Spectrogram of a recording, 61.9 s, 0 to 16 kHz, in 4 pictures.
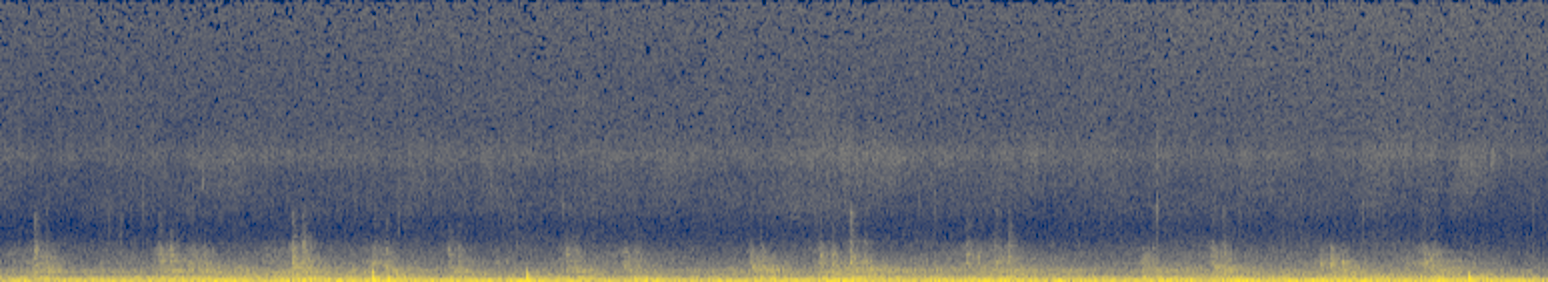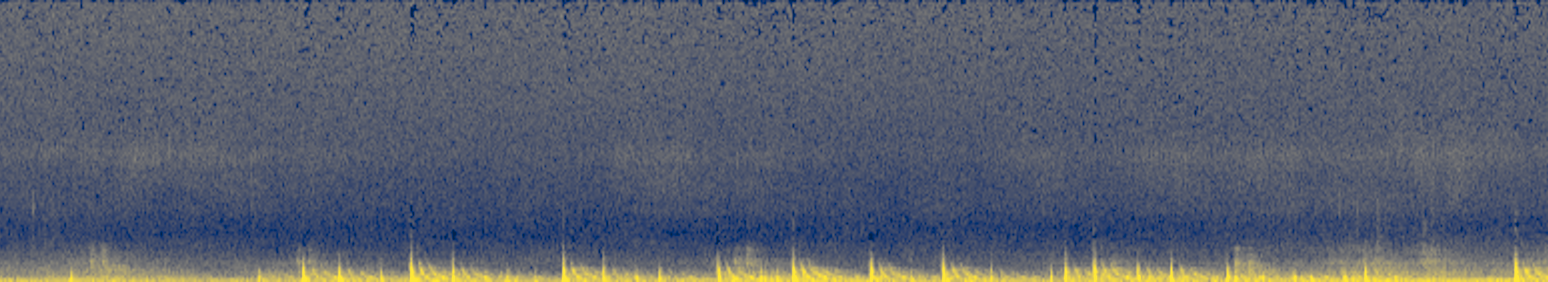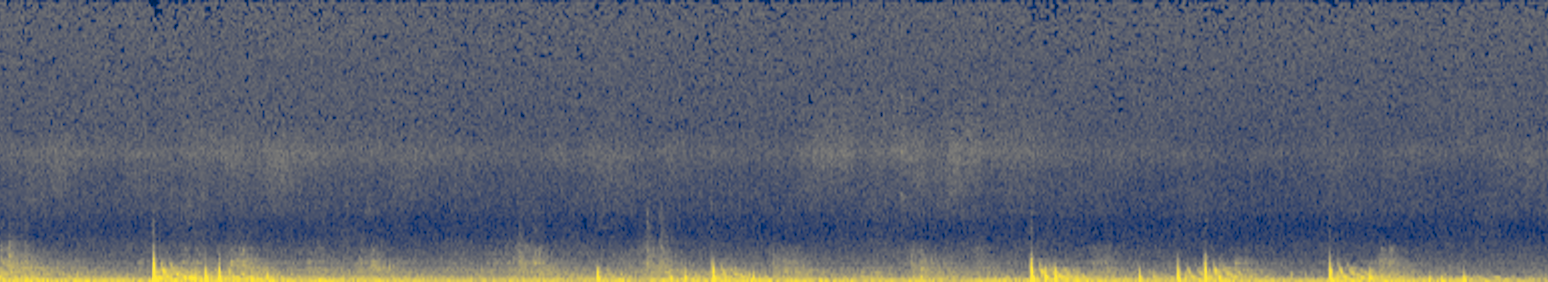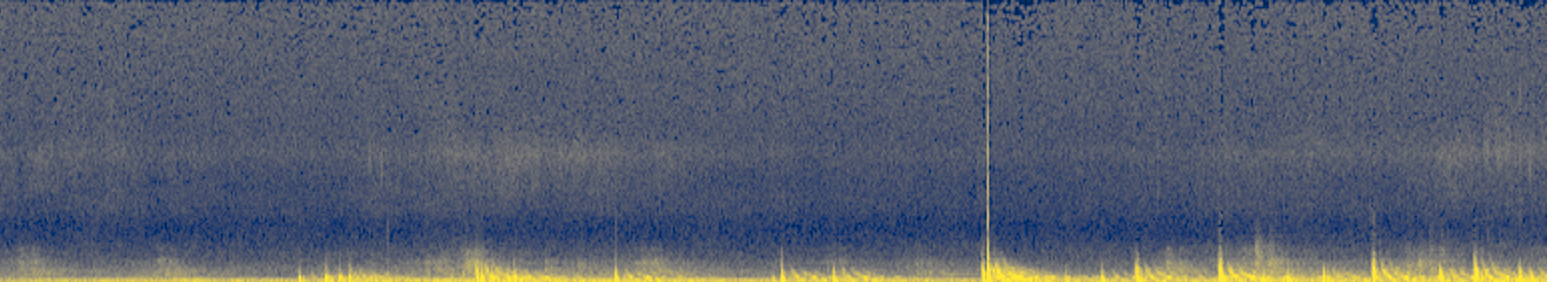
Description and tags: GGB A0221 suspender NE17SW
Contact mic recording of the Golden Gate Bridge in San Francisco, CA, USA at the northeast approach, suspender #17. Recorded October 18, 2009 using a Sony PCM-D50 recorder with Schertler DYN-E-SET wired mic.
Sony-PCM-D50, DYN-E-SET, bridge, wikiGong, field-recording, Schertler, steel, metal, Golden-Gate-Bridge, contact-mic, contact, microphone, contact-microphone, cable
